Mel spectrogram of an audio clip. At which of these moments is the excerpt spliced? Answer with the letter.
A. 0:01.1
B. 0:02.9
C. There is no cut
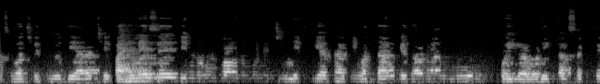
A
